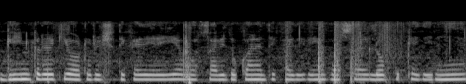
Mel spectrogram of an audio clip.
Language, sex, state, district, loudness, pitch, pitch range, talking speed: Hindi, female, Bihar, Samastipur, -23 LUFS, 225 Hz, 225-235 Hz, 310 wpm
